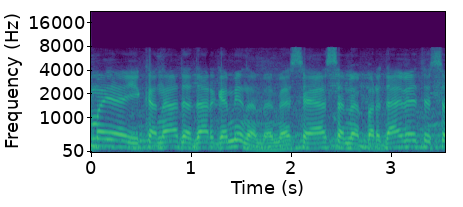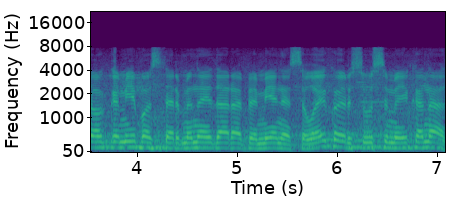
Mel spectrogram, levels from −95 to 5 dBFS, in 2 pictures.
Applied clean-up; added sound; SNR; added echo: none; none; none; none.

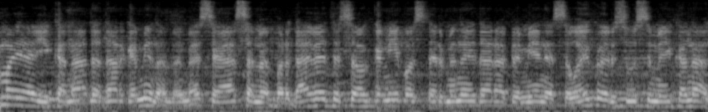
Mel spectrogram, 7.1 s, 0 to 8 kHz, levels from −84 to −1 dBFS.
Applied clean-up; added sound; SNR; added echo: neural separator model SepFormer DNS4.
